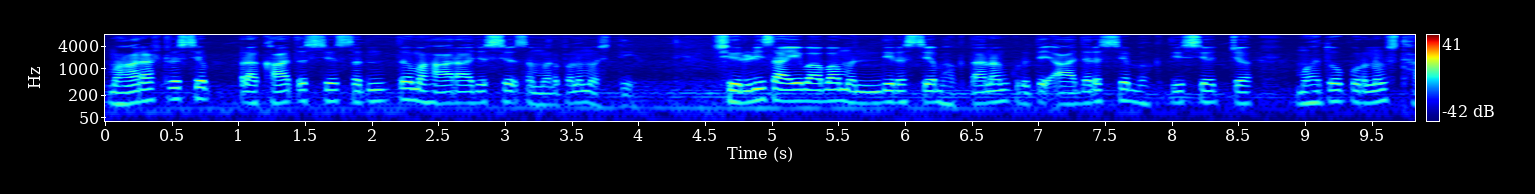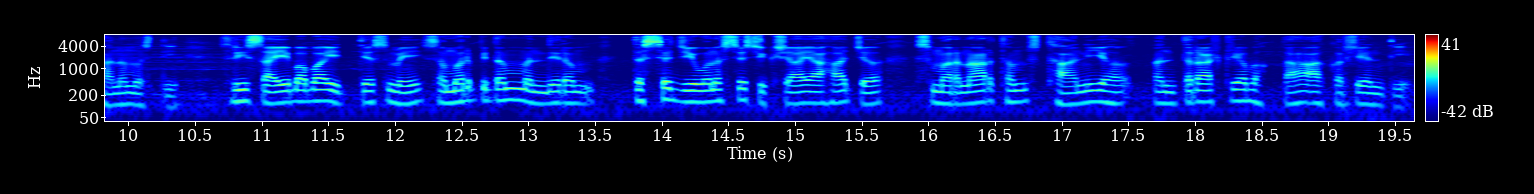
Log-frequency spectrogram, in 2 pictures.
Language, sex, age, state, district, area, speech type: Sanskrit, male, 18-30, Maharashtra, Kolhapur, rural, spontaneous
